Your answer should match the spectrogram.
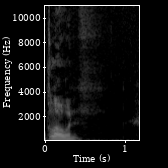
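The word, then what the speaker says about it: Glóin: read by Andy Circus like uh Owen and Glowen which phonetically makes more sense. Um but uh oin and gloin sound funnier.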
